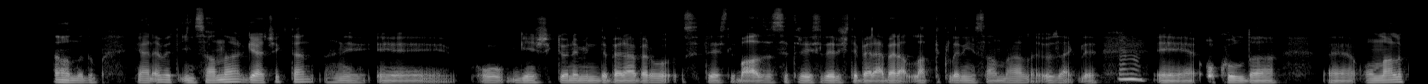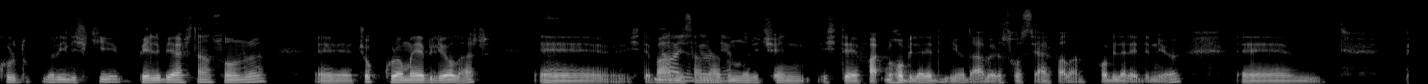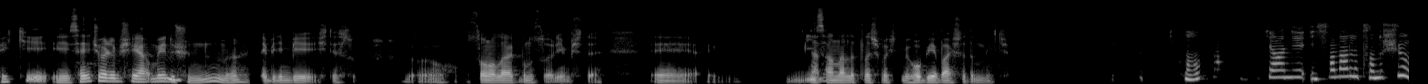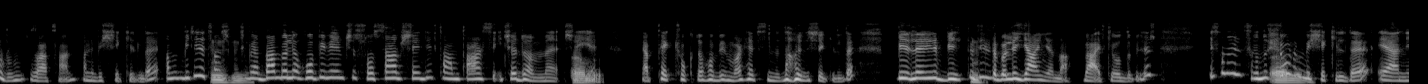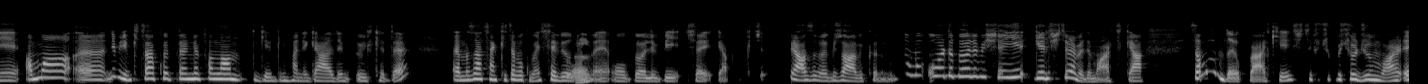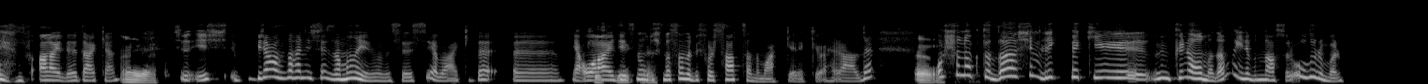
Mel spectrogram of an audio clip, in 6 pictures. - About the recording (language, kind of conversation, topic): Turkish, podcast, İnsanların kendilerini ait hissetmesini sence ne sağlar?
- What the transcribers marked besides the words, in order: tapping; "atlattıkları" said as "allattıkları"; unintelligible speech; other background noise; unintelligible speech; laughing while speaking: "aynı"; unintelligible speech; laughing while speaking: "Ev"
